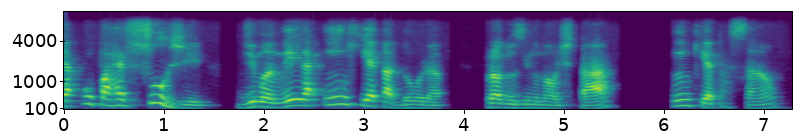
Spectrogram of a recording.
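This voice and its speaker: A man giving an online spiritist lecture in an expressive storytelling manner, with dramatic shifts in his voice. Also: fairly high pitch. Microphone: computer mic on a video call. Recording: dull lo-fi online call audio.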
